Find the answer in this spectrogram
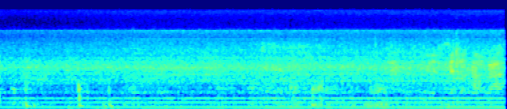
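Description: Faint steady hiss with a low electrical hum on the control-room audio feed, with a few faint ticks.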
